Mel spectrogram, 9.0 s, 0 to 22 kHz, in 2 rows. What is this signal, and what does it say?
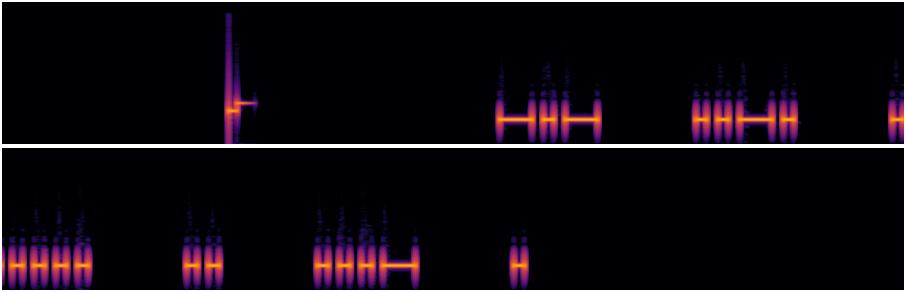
Morse code, heard as a keyed tone, about 22 wpm, spaced as for 13 wpm, 700 Hz. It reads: KF5IVE
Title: USA Call Signs - 3x Character Spacing - 22wpm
